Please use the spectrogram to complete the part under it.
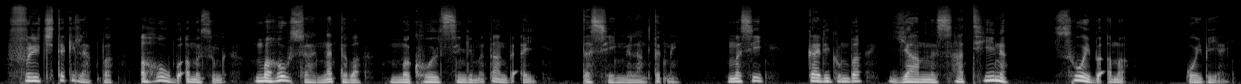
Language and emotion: Manipuri, fearful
